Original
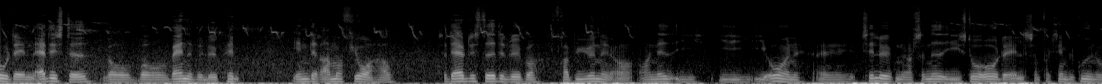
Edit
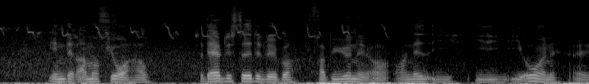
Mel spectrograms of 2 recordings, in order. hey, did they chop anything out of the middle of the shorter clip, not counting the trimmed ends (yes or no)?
no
